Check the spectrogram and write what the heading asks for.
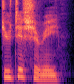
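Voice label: "judiciary", British English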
